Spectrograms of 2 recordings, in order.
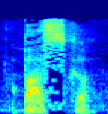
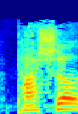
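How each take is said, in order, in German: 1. Pascha wird hebräisch ausgesprochen. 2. Pascha wird wie der Titel des Herrschers ausgesprochen. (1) "hebräisch ausgesprochen, ist das Pascha" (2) "Nicht Pascha, sondern Pascha ist ein orientalischer Herrscher"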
